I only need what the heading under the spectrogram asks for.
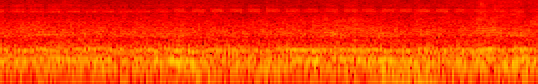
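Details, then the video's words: Bees swarming from a hive fill the air with an unbroken, dense buzzing hum, steady in pitch and loudness, many wings blending into one even drone. "bees therapy swarm natural buzzing sound"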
